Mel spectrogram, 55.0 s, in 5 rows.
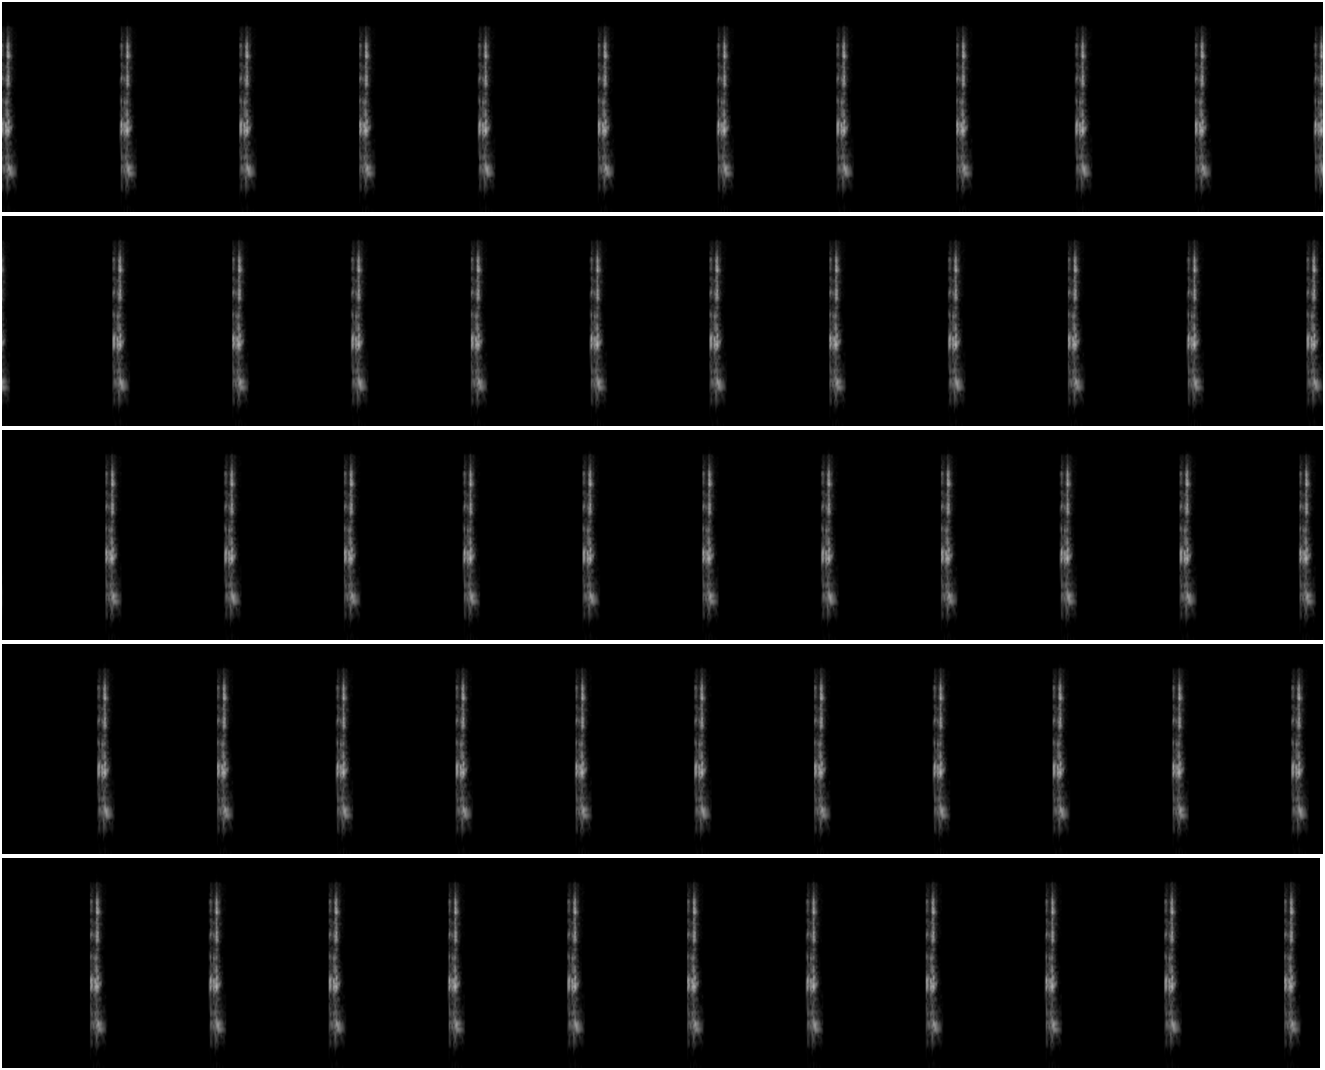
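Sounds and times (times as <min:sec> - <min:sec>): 
house clock: 0:00.0 - 0:00.2, 0:01.0 - 0:01.2, 0:01.9 - 0:02.2, 0:02.9 - 0:03.2, 0:03.9 - 0:04.2, 0:04.9 - 0:05.2, 0:05.9 - 0:06.2, 0:06.9 - 0:07.2, 0:07.9 - 0:08.2, 0:08.9 - 0:09.2, 0:09.9 - 0:10.2, 0:10.9 - 0:11.2, 0:11.9 - 0:12.2, 0:12.9 - 0:13.2, 0:13.9 - 0:14.2, 0:14.9 - 0:15.2, 0:15.8 - 0:16.2, 0:16.8 - 0:17.1, 0:17.8 - 0:18.1, 0:18.8 - 0:19.1, 0:19.8 - 0:20.1, 0:20.8 - 0:21.1, 0:21.8 - 0:22.1, 0:22.8 - 0:23.1, 0:23.8 - 0:24.1, 0:24.8 - 0:25.1, 0:25.8 - 0:26.1, 0:26.8 - 0:27.1, 0:27.8 - 0:28.1, 0:28.8 - 0:29.1, 0:29.8 - 0:30.1, 0:30.8 - 0:31.1, 0:31.8 - 0:32.1, 0:32.8 - 0:33.0, 0:33.8 - 0:34.0, 0:34.8 - 0:35.0, 0:35.8 - 0:36.0, 0:36.8 - 0:37.0, 0:37.7 - 0:38.0, 0:38.7 - 0:39.0, 0:39.7 - 0:40.0, 0:40.7 - 0:41.0, 0:41.7 - 0:42.0, 0:42.7 - 0:43.0, 0:43.7 - 0:44.0, 0:44.7 - 0:45.0, 0:45.7 - 0:46.0, 0:46.7 - 0:47.0, 0:47.7 - 0:48.0, 0:48.7 - 0:49.0, 0:49.7 - 0:50.0, 0:50.7 - 0:51.0, 0:51.7 - 0:52.0, 0:52.7 - 0:53.0, 0:53.6 - 0:54.0, 0:54.6 - 0:55.0.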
